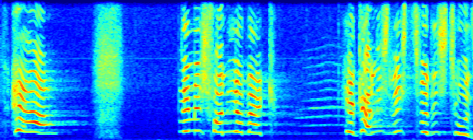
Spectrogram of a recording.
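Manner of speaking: high, loud, slow theatrical wail; hammy stage actor. Shown as a demonstration. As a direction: ham it up like a tragic actor. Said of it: "Ich kann sehr theatralisch beten".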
